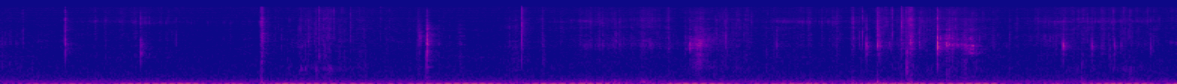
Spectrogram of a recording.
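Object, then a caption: Bar of soap scraped with a metal blade. A white oval bar of dry soap is held in a hand with long nails while a metal blade carves and scrapes it, shaving off white flakes. Crisp, crumbly scraping strokes rise and fall in repeated swells, dotted with sharp, bright clicks and crackles. A steady low hum sits underneath throughout.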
